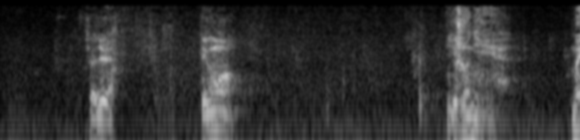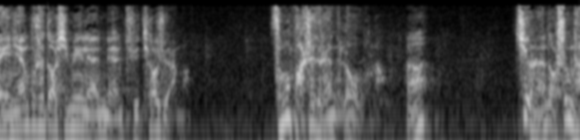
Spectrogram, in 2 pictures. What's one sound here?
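A middle-aged man speaks calmly and with authority, close by.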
